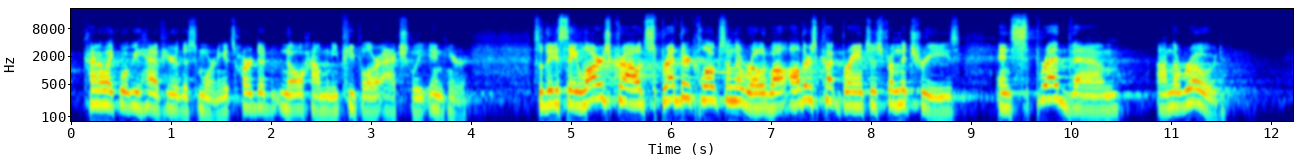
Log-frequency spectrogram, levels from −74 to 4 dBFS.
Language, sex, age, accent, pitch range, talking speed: English, male, 40-59, American, 160-215 Hz, 220 wpm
